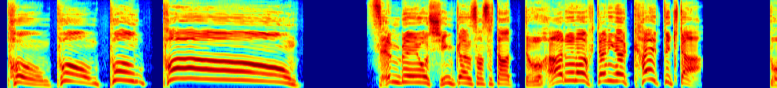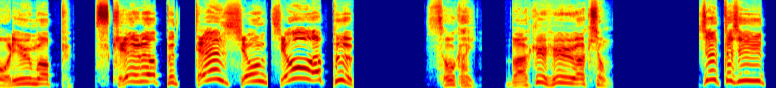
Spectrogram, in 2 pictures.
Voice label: 映画予告編

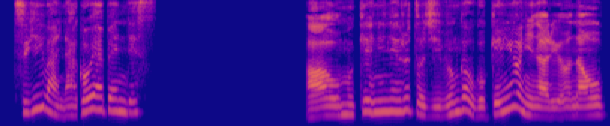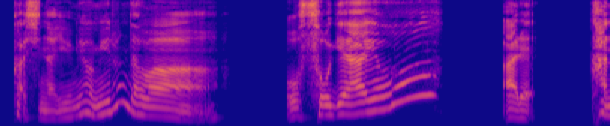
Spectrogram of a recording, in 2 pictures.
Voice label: 方言

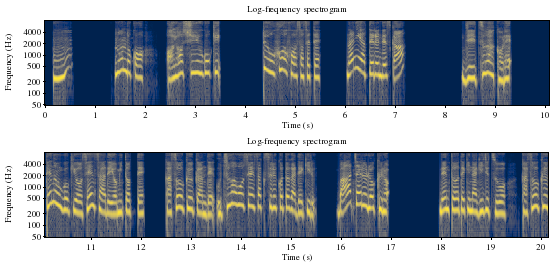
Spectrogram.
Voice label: 情報番組ナレ

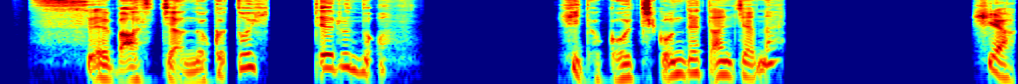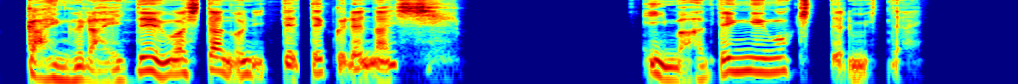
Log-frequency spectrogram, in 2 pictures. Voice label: 息子と連絡が取れず取り乱す

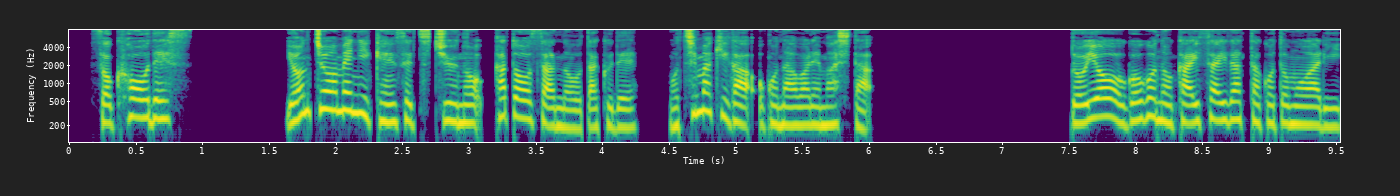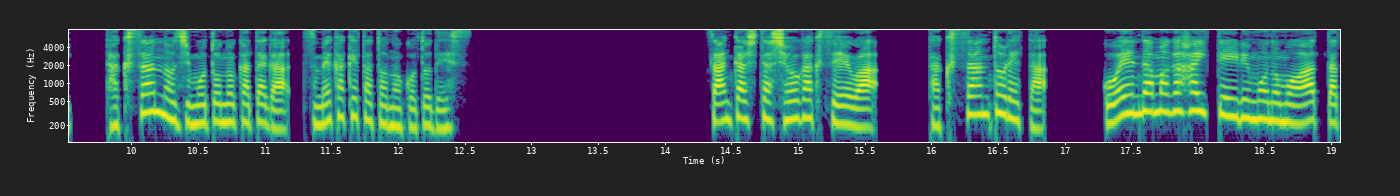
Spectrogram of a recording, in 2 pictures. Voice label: ニュース

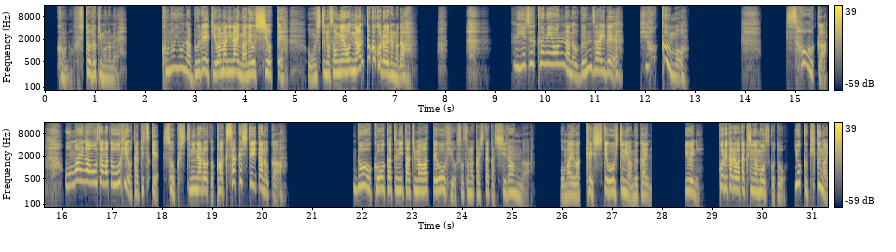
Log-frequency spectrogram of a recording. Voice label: 韓流ドラマ女官

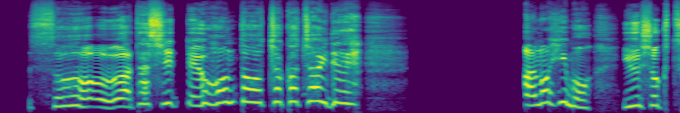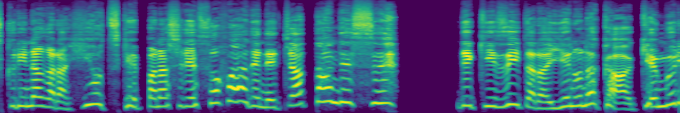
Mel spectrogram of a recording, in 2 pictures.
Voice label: 落ち着きない20代

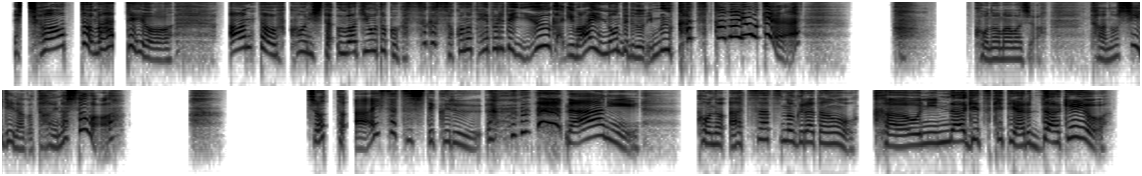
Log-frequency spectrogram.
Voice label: 気の強い大学生

